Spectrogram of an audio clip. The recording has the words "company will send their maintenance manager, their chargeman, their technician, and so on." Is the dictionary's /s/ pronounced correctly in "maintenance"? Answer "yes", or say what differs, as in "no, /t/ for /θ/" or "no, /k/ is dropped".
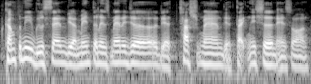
yes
